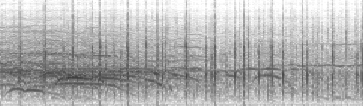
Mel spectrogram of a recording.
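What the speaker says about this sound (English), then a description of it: "Big round of applause, please, on my behalf for Epsom Girls Grammar." Crowd at a secondary school rowing championship prize-giving applauds and cheers a girls' grammar school eight, steady clapping with shouts and whoops throughout, loud and close.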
